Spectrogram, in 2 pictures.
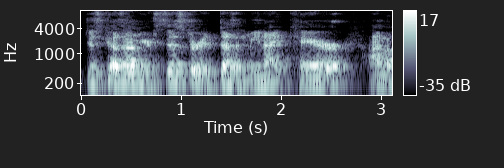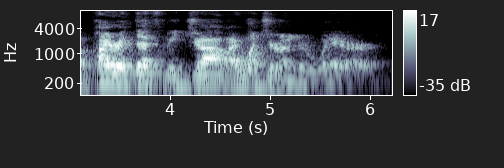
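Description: A man's voice: mid-range voice, animated, a little slow, close to an everyday voice. A man voicing a scary, bossy one-eyed woman pirate captain who barks orders. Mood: brusque. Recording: echoey, from a distance.

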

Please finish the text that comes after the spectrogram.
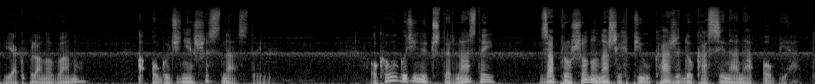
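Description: A man reading scripted memoirs as a narrator, in a measured storytelling manner. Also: a bass voice, a little hiss or hum.

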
